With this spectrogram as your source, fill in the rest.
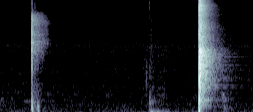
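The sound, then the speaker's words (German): Two sharp slapping claps ring out, a lighter one first and a louder, crisp smack about two seconds later, with a soft low thud just before the second. “Nee, aber das Klatschgeräusch war eigentlich das hier.”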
